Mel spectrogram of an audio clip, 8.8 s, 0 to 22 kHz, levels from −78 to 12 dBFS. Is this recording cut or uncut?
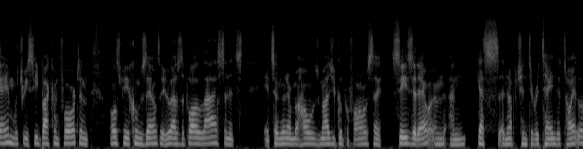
cut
